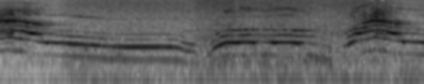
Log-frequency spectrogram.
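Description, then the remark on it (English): Two cats trade long, drawn-out yowls at night at a house, the wavering howls rising and falling against each other in a tense, continuous exchange, as if about to fight, lasting for hours, loud with no talking. “Two cats, I thought were about to have a fight, and they never quite got into it.”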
